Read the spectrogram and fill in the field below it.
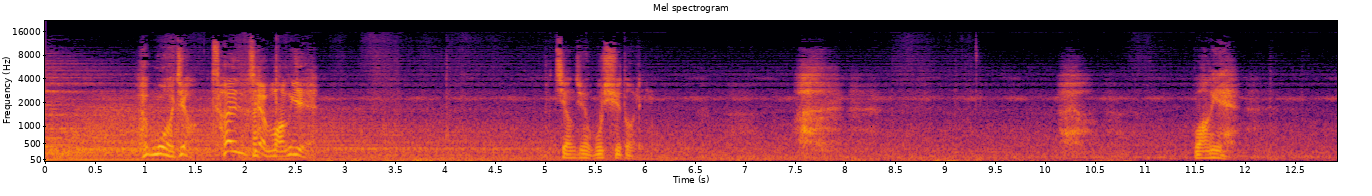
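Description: A middle-aged man speaks with emotion, his voice shaking.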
